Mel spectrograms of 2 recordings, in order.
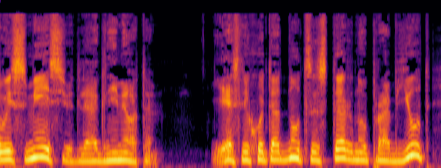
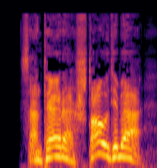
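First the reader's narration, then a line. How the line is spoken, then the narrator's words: Yelling over the radio. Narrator (Russian): завопило радио голосом Лепки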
